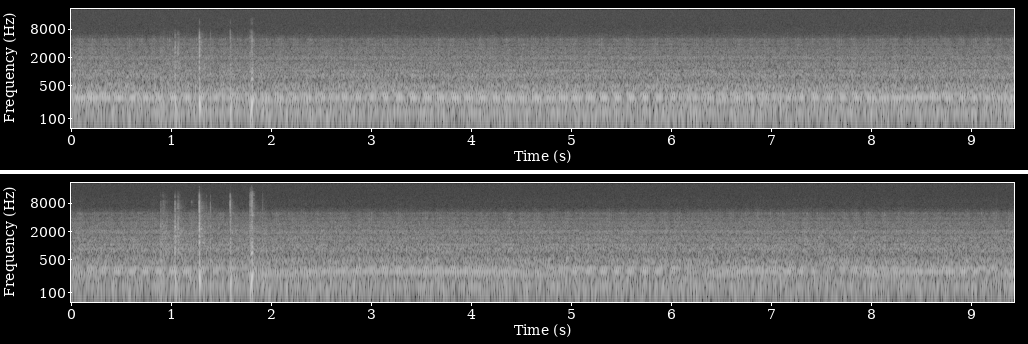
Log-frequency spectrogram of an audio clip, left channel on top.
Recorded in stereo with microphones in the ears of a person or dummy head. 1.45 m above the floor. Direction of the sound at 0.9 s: 25° right (ahead or behind).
